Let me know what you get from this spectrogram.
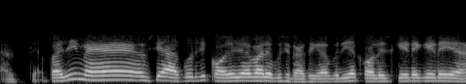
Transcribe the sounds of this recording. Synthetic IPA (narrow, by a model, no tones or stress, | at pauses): ɐ̰tːʃʰa̰pɐd̪imɛ̃ʊsiaːɾpuːʈsikɔːleːd͡ʒɛbaːɾep̬uːt͡ʃʰnas̬iɡapɐd̪ijakɔːleːd͡ʒkeːɽek̬eːɽejaː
